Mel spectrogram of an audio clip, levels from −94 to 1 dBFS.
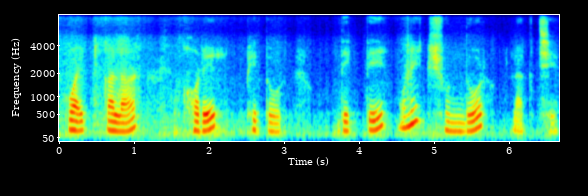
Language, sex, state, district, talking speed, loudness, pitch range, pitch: Bengali, female, West Bengal, Kolkata, 70 wpm, -19 LUFS, 135-180 Hz, 165 Hz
